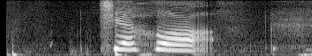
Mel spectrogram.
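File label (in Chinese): "qing1wa1", Chinese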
